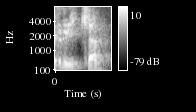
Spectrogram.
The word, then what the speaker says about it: Richard: El nombre, como es un alemán, se escribe Richard, pero se pronuncia Richard Avenarius.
